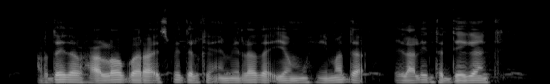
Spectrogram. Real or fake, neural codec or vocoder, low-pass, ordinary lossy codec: real; none; 14.4 kHz; none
